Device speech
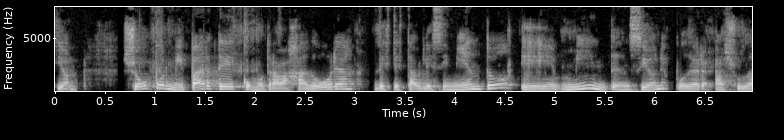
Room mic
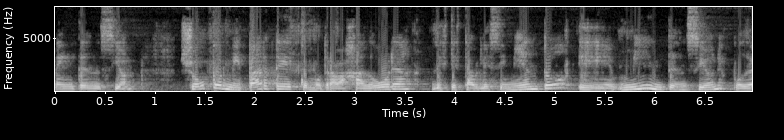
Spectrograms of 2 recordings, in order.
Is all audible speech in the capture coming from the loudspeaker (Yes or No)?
Yes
